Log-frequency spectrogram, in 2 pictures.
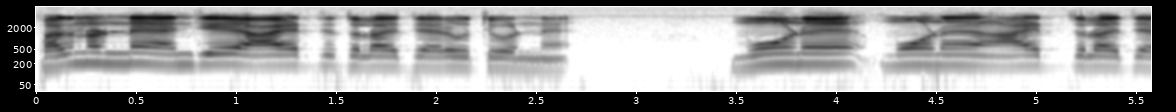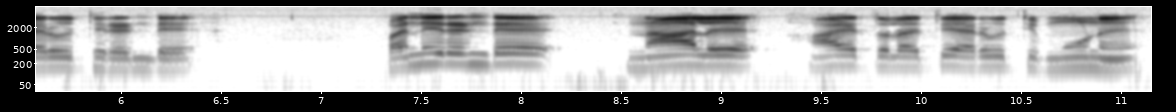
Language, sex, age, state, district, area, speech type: Tamil, male, 60+, Tamil Nadu, Cuddalore, rural, spontaneous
